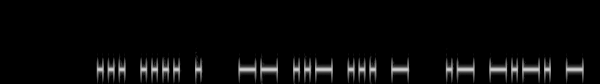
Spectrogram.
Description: Morse code, heard as a keyed tone, about 22 wpm, 700 Hz. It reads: SHE MUST ACT
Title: Sentences from Top 1000 Words - Review Part 1 - 22wpm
